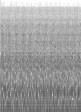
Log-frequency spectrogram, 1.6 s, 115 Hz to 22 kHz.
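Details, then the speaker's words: Link-Belt 3400 excavator diesel idling after its fuel injectors were replaced; cranked 2–3 seconds before firing. Loud, steady idle with an even beat; the earlier ticking and rattle blamed on the old injectors is gone, and it sounds better. "It turned over for maybe 2 or 3 seconds this time. But then fired right off. It does sound different. It sounds better, I can tell."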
